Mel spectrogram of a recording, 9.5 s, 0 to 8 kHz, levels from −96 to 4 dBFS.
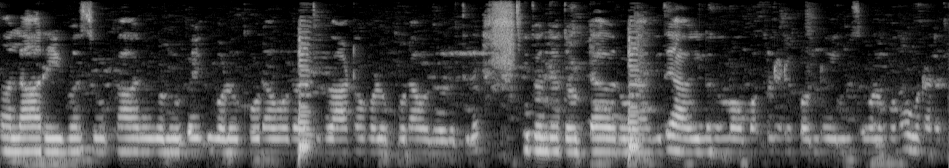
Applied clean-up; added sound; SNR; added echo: classical method log-MMSE.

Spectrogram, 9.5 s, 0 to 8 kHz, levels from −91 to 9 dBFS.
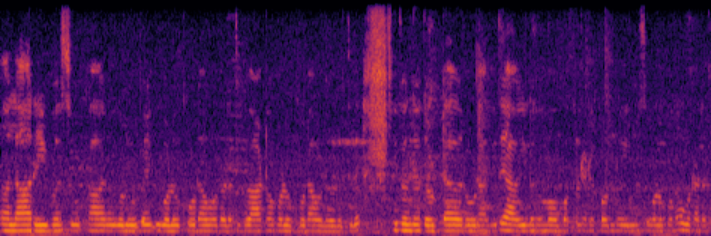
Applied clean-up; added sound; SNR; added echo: none; none; none; none.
